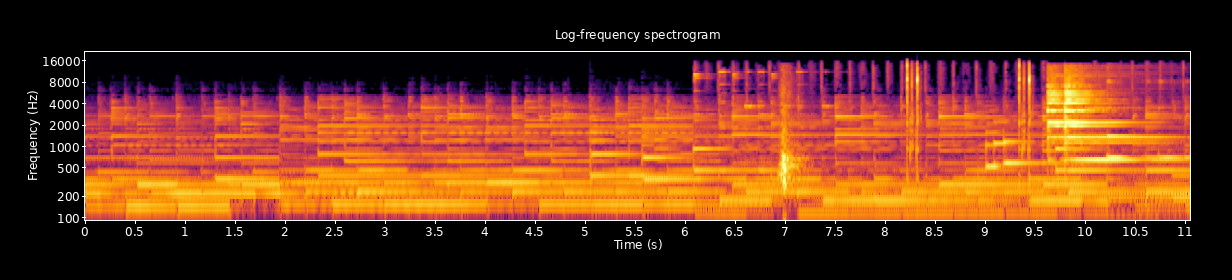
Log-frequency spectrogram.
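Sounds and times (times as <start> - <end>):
background music: 0.0 - 11.0
sharp click: 8.2 - 8.4, 9.3 - 9.6
bright bell chime: 9.6 - 11.0.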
